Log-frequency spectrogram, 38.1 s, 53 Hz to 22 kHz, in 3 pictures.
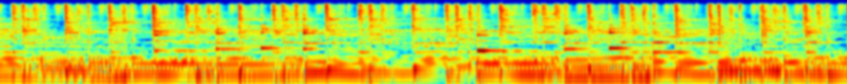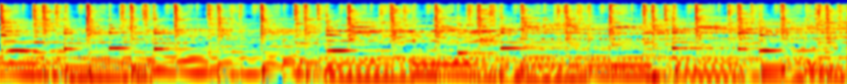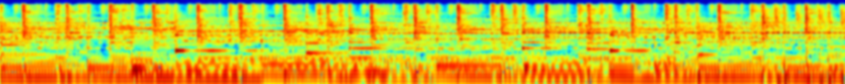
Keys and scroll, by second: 9.0 Left, 11.9 Left, 14.4 End, 30.5 Return.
